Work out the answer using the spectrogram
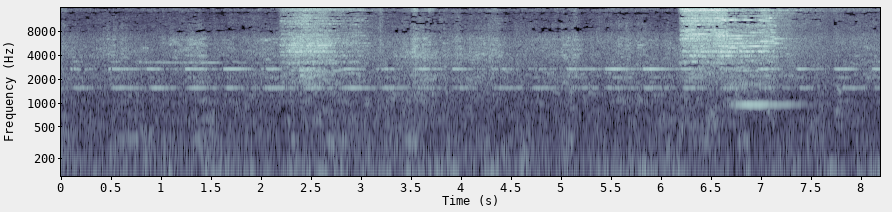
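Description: Freight cars of a slow-moving train rolling over a grade crossing with a steady low rumble, while the crossing signal's bell rings steadily. The wheels give two brief high squeals, about two and six seconds in, with a short squeal tone near seven seconds.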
